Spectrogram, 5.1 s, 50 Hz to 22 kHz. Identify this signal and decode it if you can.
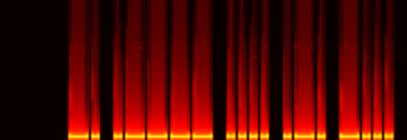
Morse code, heard as a keyed tone, about 20 wpm, 700 Hz. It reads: N1HRB
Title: Speed Racing - USA 1x3 Call Signs 17wpm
